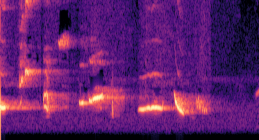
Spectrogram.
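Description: Orange ground thrush singing a quiet, fluty phrase of drawn-out whistles and slurred, warbling notes, all high-pitched against a silent background.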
